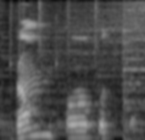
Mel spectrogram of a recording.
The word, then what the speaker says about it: ব্রহ্মপুত্র: ব্রহ্মপুত্র, সঠিক উচ্চারণ হচ্ছে ব্রহ্মপুত্র। এই যুক্ত ব্যঞ্জন টির মধ্যে হ এবং এর সঙ্গে ম ফলা যুক্ত রয়েছে। হ এর সঙ্গে ম ফলা যুক্ত হওয়ার কারণে আগে ম উচ্চারণ হবে এবং তারপরে হ উচ্চারণ।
